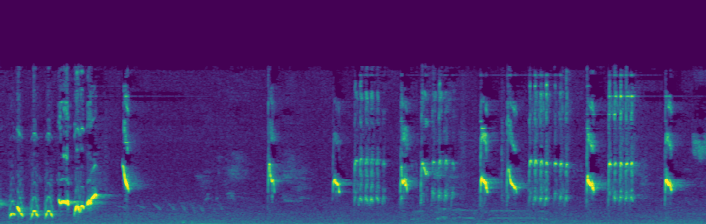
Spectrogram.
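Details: Murai batu, the white-rumped shama, singing a ngerol nembak master song: rich, tumbling whistles, then a loose series of separate, high, sharp, ringing notes with brief gaps.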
